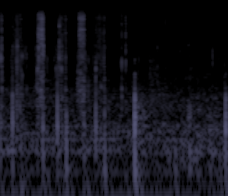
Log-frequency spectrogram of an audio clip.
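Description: Near silence broken by a few faint clicks and light crinkles of a plastic bag being handled.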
